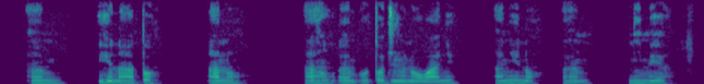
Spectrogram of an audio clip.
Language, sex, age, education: Igbo, male, 15-29, tertiary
